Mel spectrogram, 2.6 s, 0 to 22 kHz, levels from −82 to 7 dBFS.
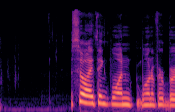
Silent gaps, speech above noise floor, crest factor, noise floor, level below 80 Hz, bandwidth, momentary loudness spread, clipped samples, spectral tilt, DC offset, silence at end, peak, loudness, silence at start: none; 40 dB; 16 dB; -56 dBFS; -56 dBFS; 15.5 kHz; 11 LU; under 0.1%; -6.5 dB/octave; under 0.1%; 0 s; -2 dBFS; -17 LUFS; 1.05 s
